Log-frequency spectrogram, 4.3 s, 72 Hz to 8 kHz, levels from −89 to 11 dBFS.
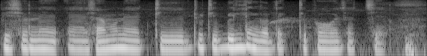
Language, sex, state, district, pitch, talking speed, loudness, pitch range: Bengali, male, Assam, Hailakandi, 135 Hz, 140 wpm, -16 LUFS, 125-140 Hz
